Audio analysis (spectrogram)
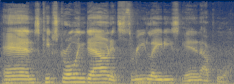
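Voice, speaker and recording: A man's voice: on the high side, measured pace, fairly bright tone, low-quality recording. A man from Canada chatting casually as a podcast guest. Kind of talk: casual chat. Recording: clear background noise, room ambience.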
